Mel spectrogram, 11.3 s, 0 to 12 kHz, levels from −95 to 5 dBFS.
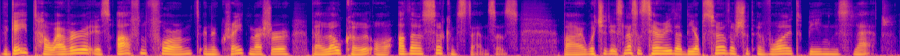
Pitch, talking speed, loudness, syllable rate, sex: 150 Hz, 145 wpm, -19 LUFS, 4.6 syllables/s, male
